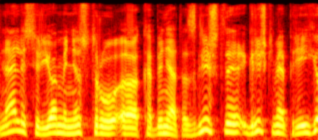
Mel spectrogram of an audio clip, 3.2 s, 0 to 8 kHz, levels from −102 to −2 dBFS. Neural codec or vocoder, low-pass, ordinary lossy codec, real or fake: none; 7.2 kHz; MP3, 64 kbps; real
